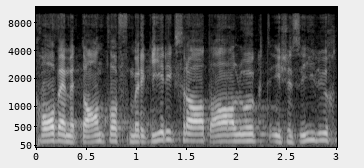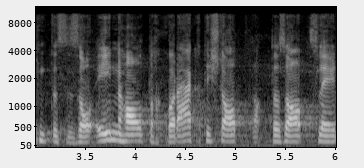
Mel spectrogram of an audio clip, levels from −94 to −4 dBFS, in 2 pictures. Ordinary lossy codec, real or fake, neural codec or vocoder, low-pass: none; fake; vocoder, 22.05 kHz, 80 mel bands, WaveNeXt; 9.9 kHz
